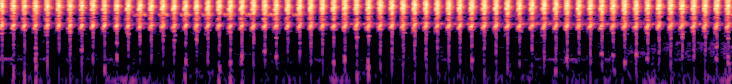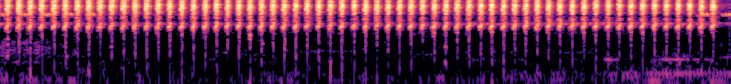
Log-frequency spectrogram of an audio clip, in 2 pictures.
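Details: Clear, coarse ngerol roll from a belalang kecek katydid: a long, unbroken run of quick, even, shrill buzzing pulses that stops abruptly at the very end.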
